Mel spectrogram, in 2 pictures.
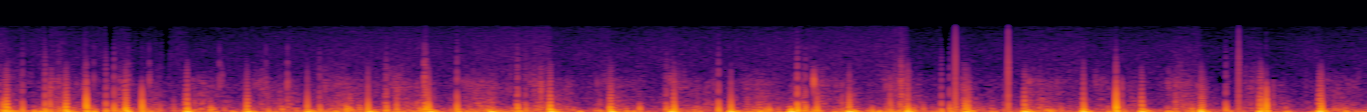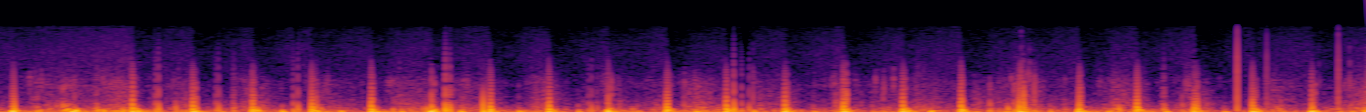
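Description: A woman's heartbeat recorded close on the chest: quick, regular low thumps, a heart beating fast from the exertion of hiking.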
